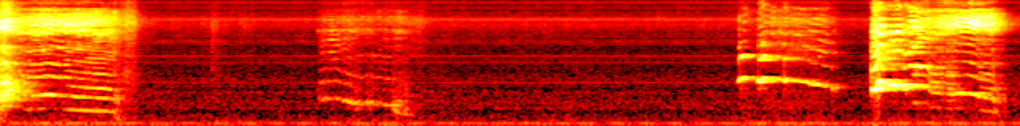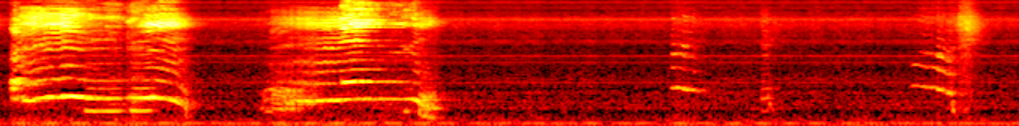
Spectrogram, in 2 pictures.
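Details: Caged French Bulldog in a tantrum, giving a string of drawn-out falling whines and yelps in irregular bursts, some loud and harsh, separated by short pauses, over a constant low electrical hum.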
